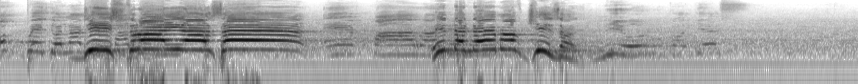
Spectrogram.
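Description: A man shouts fervently through a loudspeaker in a large echoing hall.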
